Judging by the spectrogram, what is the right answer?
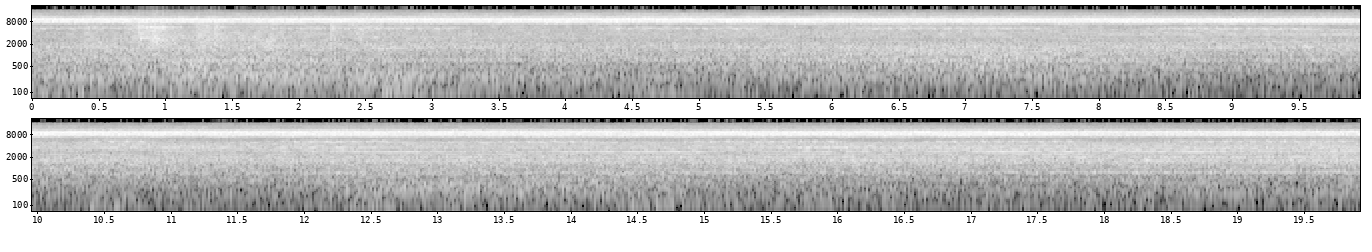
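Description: Electric freight locomotive standing with its equipment running in a steady loud rush, a faint whine climbing in pitch near the end; a steady high-pitched buzz sits over it throughout.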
